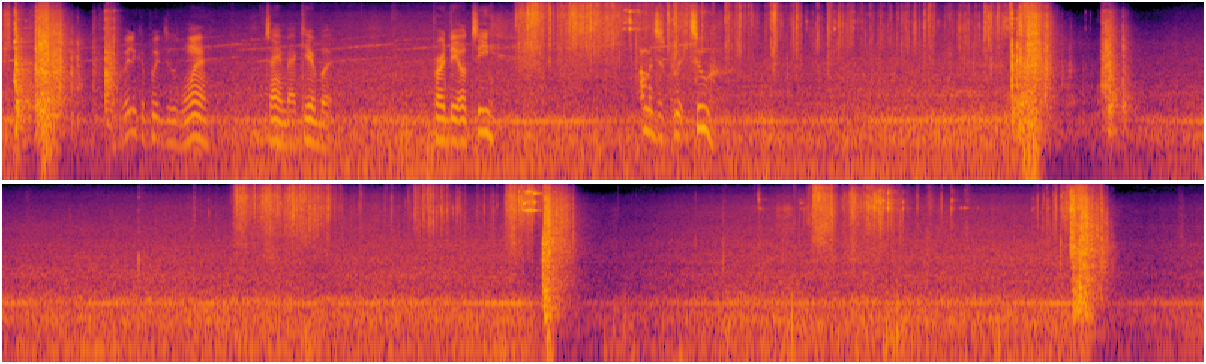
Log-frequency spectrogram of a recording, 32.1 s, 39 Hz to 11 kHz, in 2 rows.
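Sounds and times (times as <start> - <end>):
chains rattling: 0.0 - 1.6, 6.8 - 14.9, 19.1 - 23.7, 26.1 - 29.0, 29.8 - 30.9
metal chains clanking: 0.0 - 1.6, 6.8 - 15.0, 19.1 - 23.8, 26.1 - 29.0, 29.7 - 30.9
steady low hum: 0.0 - 32.0.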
